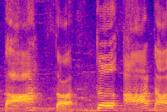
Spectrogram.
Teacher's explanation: there's no aspiration, no sound, no air coming out.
